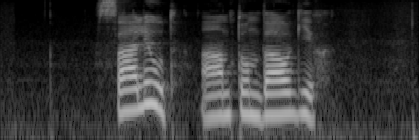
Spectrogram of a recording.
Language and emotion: Russian, positive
